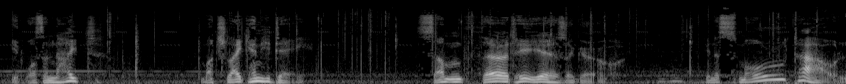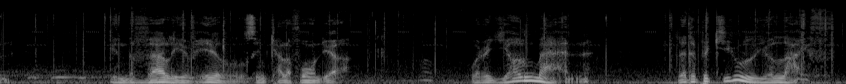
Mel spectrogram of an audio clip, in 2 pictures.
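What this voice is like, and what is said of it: Spooky storytelling voice. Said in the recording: “use the spooky ... voice ... I'm going to use my spooky voice”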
